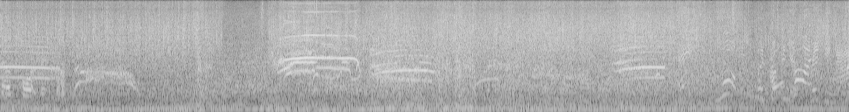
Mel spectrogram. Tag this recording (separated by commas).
Vehicle, Speech, Car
